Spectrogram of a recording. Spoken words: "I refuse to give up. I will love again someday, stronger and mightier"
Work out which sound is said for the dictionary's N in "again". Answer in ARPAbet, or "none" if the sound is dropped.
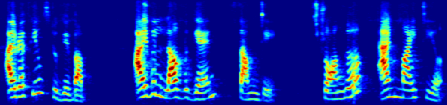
N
